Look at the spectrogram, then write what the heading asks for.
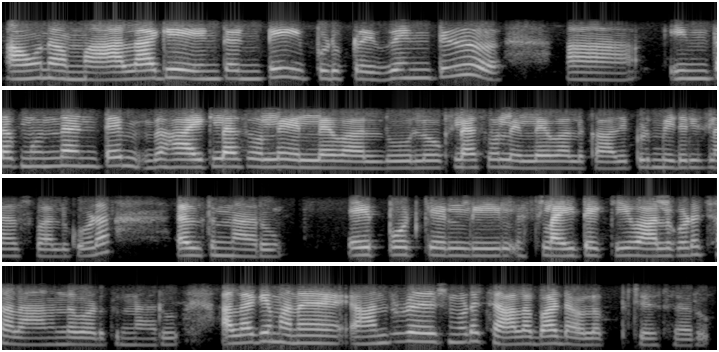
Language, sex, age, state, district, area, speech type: Telugu, female, 30-45, Andhra Pradesh, Palnadu, urban, conversation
